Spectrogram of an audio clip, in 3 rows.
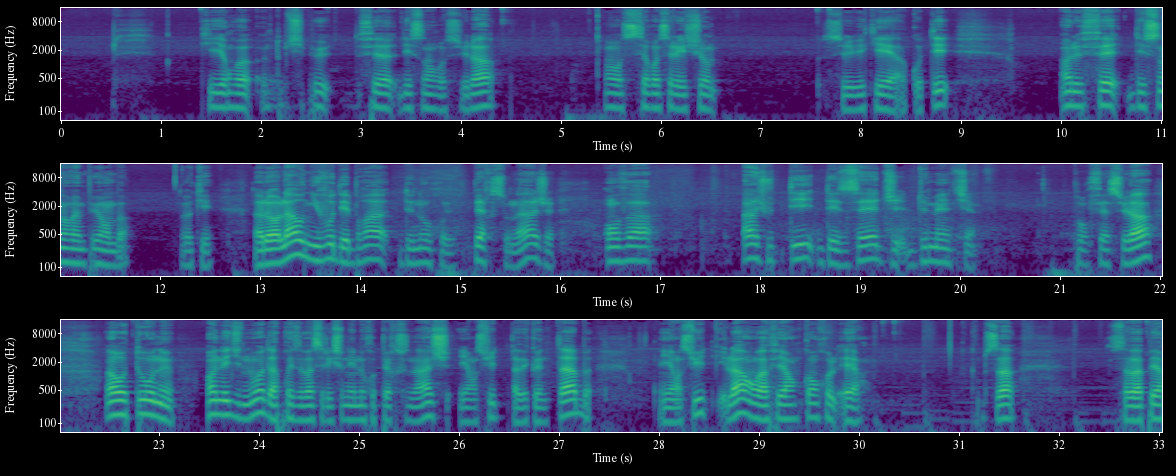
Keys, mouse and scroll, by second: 0.7 Tab, 1.4-2.7 drag, 2.7 middle click, 3.5-4.2 scroll up 3, 4.2 right click, 5.1 KP_1, 6.5 g, 7.8-8.5 scroll down 3, 8.5-9.0 ctrl+scroll down 1, 9.0 Tab, 9.5-10.4 scroll down 1, 10.4-11.8 scroll up 3, 11.8-15.0 shift+scroll down 5, 22.7 right click, 23.6 Tab, 24.2-27.3 ctrl+scroll up 2, 27.8-28.3 shift+scroll down 2, 28.3-29.7 ctrl+scroll up 6, 29.7 ctrl+r.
